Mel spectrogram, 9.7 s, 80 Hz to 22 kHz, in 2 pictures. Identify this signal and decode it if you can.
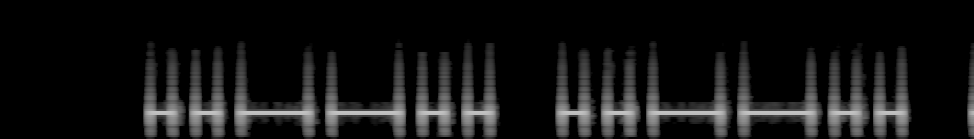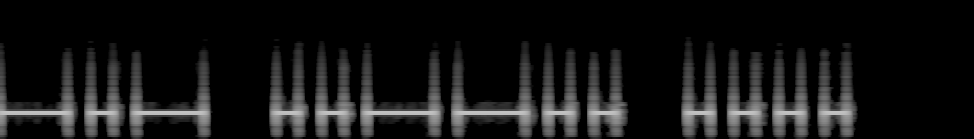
Morse code, heard as a keyed tone, about 10 wpm, 800 Hz. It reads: ??K?H
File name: LEZIONI / 10 SIGNS / 10B INT 10wpm 2844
